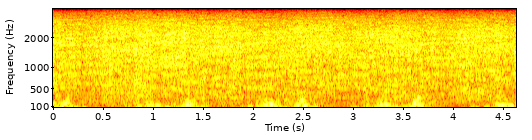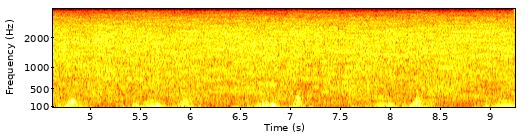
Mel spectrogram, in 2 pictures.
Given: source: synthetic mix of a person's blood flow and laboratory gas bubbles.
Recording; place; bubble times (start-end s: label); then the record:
Doppler ultrasound of blood flow; precordium
no bubbles
From the record:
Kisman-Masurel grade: 000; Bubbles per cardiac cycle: 0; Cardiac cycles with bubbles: 0%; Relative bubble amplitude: no bubbles discernible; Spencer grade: 0 (complete lack of bubble signals)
